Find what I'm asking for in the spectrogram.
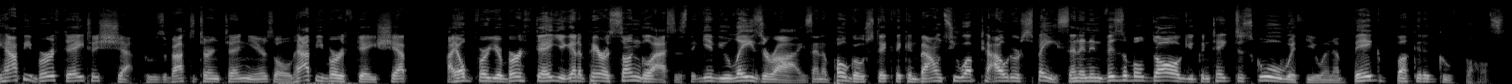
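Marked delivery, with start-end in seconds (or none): none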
